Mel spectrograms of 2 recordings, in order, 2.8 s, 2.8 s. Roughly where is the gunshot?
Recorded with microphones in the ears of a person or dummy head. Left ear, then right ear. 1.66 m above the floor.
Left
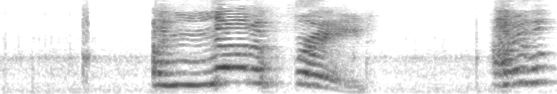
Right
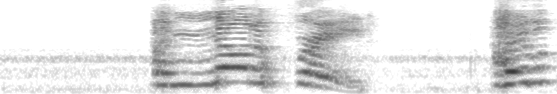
I don't hear a gunshot.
